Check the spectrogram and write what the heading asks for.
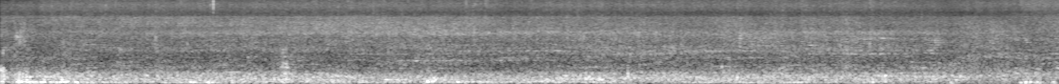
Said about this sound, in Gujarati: જો હજુ વરસાદ બંધ નહીં થતો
